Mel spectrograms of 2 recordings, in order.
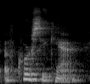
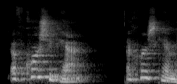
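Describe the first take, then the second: First: Said in the usual way. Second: Mock sweet sarcasm, a bit higher; playful fake approval; sarcastic yes. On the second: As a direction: say it sweetly, clearly joking. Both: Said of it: "It was a joke".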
